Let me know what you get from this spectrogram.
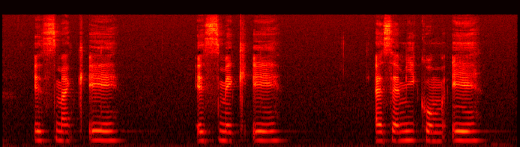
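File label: what is your name, Egyptian Arabic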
